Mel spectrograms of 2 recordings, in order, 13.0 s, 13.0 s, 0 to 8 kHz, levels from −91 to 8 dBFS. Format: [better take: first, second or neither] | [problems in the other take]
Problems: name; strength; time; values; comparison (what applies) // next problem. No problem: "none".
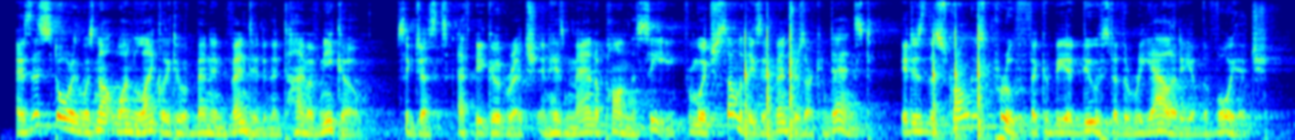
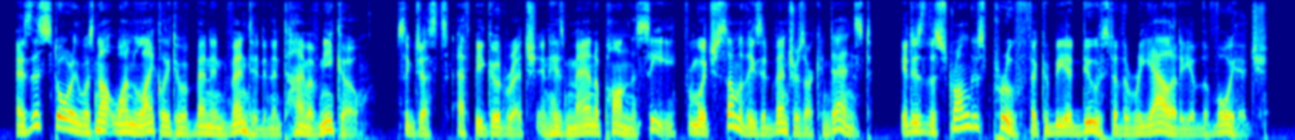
second | background sound (Knock); 2 dB below the speech // room echo; dies away in 0.9 s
